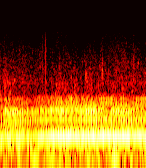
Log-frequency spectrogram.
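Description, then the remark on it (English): A motorboat engine roars loudly and steadily at high throttle, a deep, throbbing drone that holds constant from start to finish with no voices. “Open her up and get away, Scotty. Give her all she's got.”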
